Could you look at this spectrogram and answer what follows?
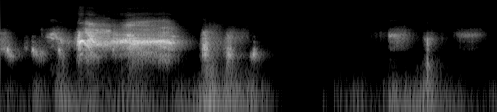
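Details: Taiwan bamboo partridges in a family group, Taiwan: a few quick rasping notes leading into a loud harsh squawking burst, followed by scattered short clicks and faint notes fading into quiet.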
